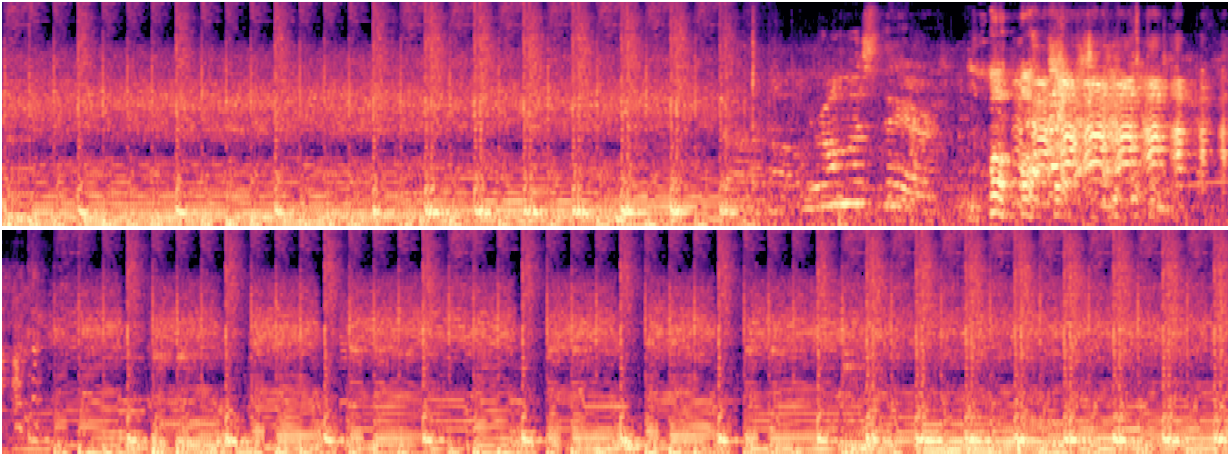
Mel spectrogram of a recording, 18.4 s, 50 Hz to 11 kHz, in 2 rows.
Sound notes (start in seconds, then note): 7.2 laughing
